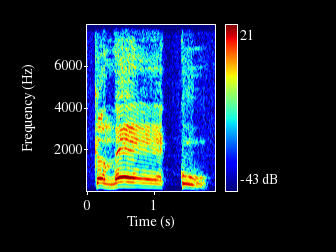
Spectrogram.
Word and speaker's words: caneco: mais forte pronuncie aí caneco canco a mais forte aqui é a sílaba do Meio n é aquela que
